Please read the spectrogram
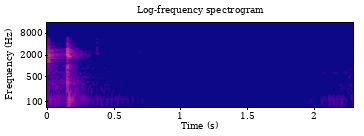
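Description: Two quick clinks of a metal spoon against a glass salad bowl right at the start, followed by silence.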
